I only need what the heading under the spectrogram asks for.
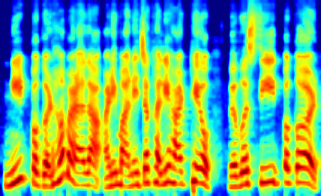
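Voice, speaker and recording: A woman voicing a patient, sensible young woman who gives gentle, firm instructions. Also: on the high side, animated, normal speed, lightly acted.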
